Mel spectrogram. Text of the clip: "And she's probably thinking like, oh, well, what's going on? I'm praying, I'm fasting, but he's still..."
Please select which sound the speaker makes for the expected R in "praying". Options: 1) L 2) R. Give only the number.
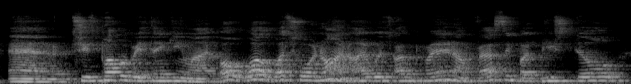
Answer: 1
